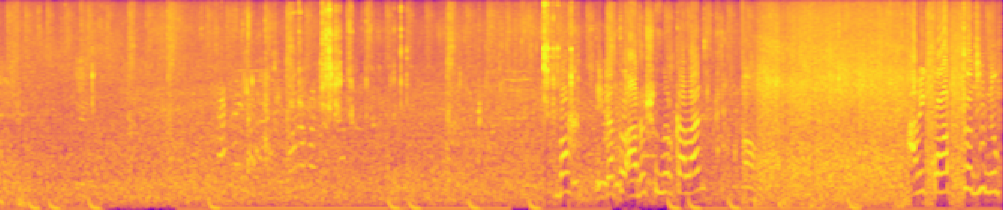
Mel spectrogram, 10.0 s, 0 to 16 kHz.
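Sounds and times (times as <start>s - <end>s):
surf washing over sand: 0.0s - 10.0s
wind buffeting microphone: 0.0s - 10.0s.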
